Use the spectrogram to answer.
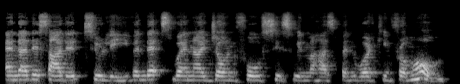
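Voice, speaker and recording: A woman's voice: mid-range voice, level tone, moderate pace, husky. A middle-aged woman from Italy with an Italian accent, answering interview questions as an author and coach, thoughtful, with many fillers and restarts.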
